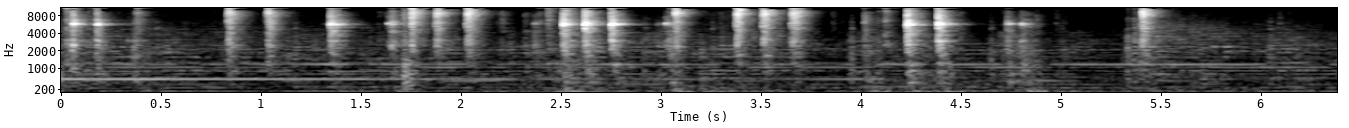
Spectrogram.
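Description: Lever chain hoist being ratcheted by hand under the load of an engine, its pawl clicking in quick, irregular runs as the engine is raised.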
